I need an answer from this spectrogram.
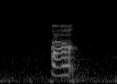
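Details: Domestic cat vocalising with pleasure while being massaged indoors: a single short harmonic groan lasting about a quarter second, rich in stacked overtones, in an otherwise quiet room.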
